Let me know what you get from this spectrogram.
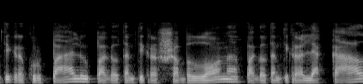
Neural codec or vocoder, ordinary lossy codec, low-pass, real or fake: autoencoder, 48 kHz, 128 numbers a frame, DAC-VAE, trained on Japanese speech; AAC, 48 kbps; 7.2 kHz; fake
